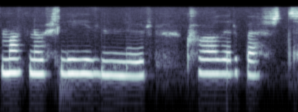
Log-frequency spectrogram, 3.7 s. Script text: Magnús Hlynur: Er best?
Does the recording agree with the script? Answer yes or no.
no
